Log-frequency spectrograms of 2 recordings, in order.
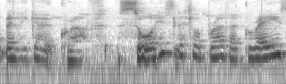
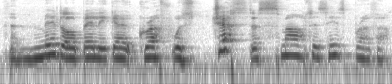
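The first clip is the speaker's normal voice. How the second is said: ordinary delivery, nothing marked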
